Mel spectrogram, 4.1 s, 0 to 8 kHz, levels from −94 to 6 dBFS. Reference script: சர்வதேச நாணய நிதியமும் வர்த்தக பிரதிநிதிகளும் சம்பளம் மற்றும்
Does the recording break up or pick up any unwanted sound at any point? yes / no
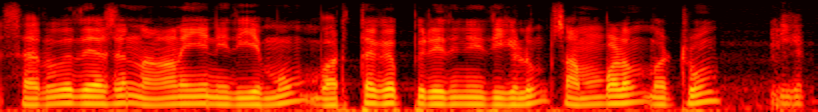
yes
